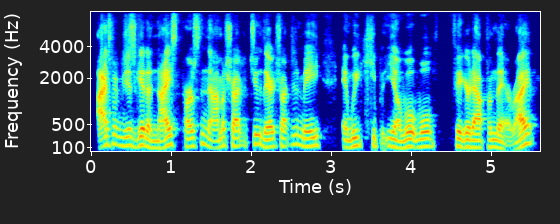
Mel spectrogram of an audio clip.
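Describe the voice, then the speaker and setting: A man's voice: mid-range voice, quick pace, a bit bright, dry recording, clean studio sound. Emphatic man with blunt livestream opinions. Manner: emphatic, acts out quoted voices, swears. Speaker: guest.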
